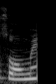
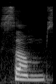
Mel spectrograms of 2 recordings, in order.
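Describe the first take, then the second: First: An extra vowel is sounded after the m. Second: No vowel is sounded after the m. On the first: The speaker calls it wrong. "हम इसको सौ में नहीं पढ़ते हैं" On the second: The speaker calls it right. "इसको हम पढ़ते हैं सम"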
